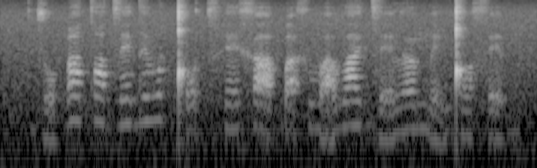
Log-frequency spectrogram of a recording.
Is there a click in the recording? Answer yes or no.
yes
